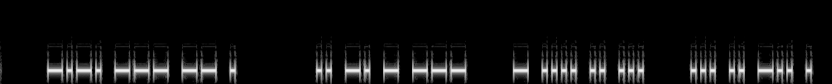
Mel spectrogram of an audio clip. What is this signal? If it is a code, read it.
Morse code, heard as a keyed tone, about 25 wpm, 650 Hz. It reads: COME INTO THIS SIDE
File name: Book One / 16-Chapter 16 - 25 WPM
